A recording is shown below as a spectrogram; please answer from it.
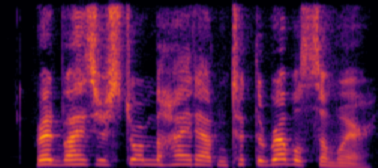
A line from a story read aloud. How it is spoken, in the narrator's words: he cried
